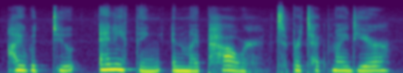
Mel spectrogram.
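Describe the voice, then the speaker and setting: A woman plays a wealthy, possessive noble lady for an ASMR romance roleplay. Her voice is fairly high and very soft-edged, with breathy, unhurried, refined phrasing. A gentle politeness covers her menace. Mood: indignant, devoted.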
